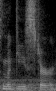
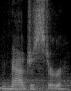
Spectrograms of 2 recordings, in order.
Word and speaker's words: Magister: you all right so I'm gonna be pronouncing this McGee stir not Magister like not like magistrate way my keister Mikey stirs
